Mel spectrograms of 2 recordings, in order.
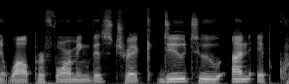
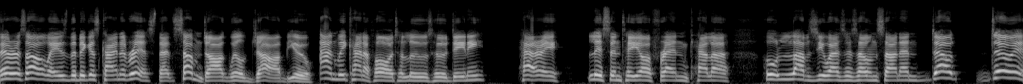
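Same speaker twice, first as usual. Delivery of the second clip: put-on old magician voice, higher and louder; 9 semitones higher, 4 dB louder than usual. Reading a letter from magician Harry Keller aloud: Harry Keller voice. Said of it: "I assume this man would sound like this".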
